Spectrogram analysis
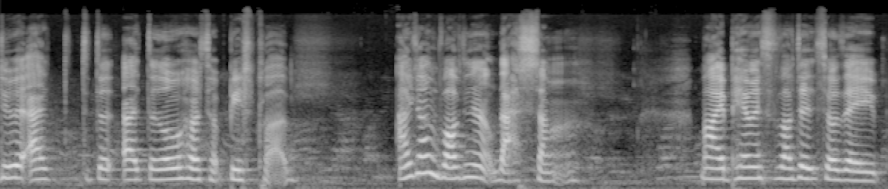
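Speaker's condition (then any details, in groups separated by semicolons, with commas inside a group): Down syndrome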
